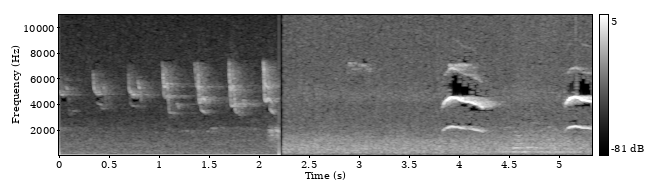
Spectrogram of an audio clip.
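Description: Common Buzzard giving two short, downslurred mewing calls about a second apart, after a rapid run of six thin, high descending notes; faint background hiss throughout.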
